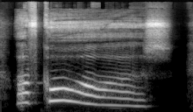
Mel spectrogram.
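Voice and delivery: very high, stretched-out voice. Retelling how Joe, asked if it will work, rubbed his neck and answered; imitating Joe's high voice. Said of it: "he said in a high voice".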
